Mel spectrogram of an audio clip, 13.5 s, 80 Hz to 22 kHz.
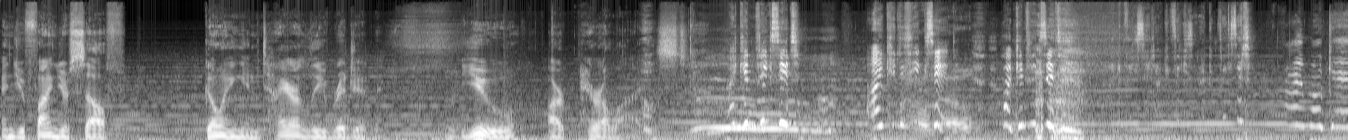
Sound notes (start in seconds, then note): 6.8 gasping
